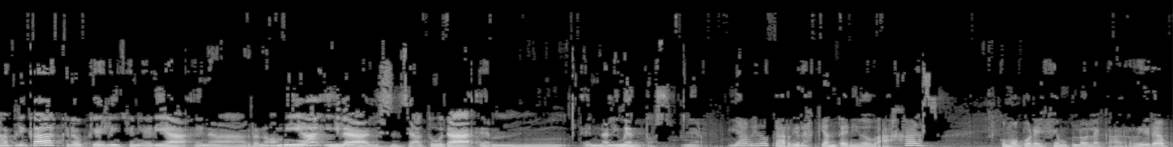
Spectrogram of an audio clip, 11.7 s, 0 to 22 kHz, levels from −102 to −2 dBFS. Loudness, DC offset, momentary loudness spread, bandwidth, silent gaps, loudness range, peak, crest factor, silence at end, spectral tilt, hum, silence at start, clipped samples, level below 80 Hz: -22 LUFS; under 0.1%; 14 LU; over 20 kHz; none; 6 LU; -2 dBFS; 20 dB; 0.05 s; -5.5 dB/octave; none; 0 s; under 0.1%; -58 dBFS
